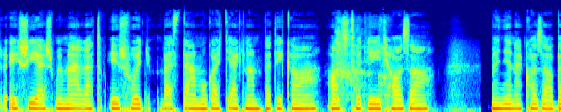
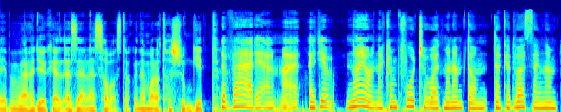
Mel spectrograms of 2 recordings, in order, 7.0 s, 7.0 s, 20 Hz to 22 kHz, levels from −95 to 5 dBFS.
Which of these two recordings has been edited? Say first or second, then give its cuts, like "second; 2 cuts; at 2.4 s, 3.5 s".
first; 4 cuts; at 1.3 s, 2.0 s, 3.0 s, 4.0 s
